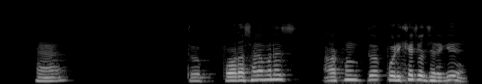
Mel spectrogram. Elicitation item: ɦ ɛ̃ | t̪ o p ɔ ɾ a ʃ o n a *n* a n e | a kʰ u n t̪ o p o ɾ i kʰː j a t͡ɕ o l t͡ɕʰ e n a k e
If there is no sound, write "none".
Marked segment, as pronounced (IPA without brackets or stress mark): m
